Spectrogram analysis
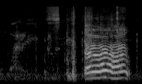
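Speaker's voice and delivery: breathy whispered aside. Real, not acted. Vlogger whispering an aside to her fans. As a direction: whisper it to yourself.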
